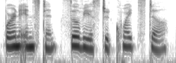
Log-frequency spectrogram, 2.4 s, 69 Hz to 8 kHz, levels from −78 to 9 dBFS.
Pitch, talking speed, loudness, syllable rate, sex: 225 Hz, 180 wpm, -17 LUFS, 5.1 syllables/s, female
